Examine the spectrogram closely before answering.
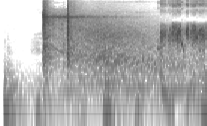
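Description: An arrow whooshes and thuds into wood.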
